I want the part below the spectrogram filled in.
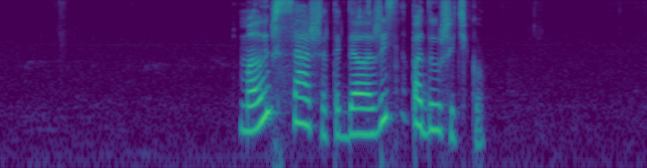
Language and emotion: Russian, positive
